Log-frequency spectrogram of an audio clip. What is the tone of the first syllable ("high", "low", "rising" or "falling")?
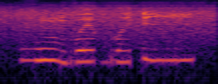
falling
